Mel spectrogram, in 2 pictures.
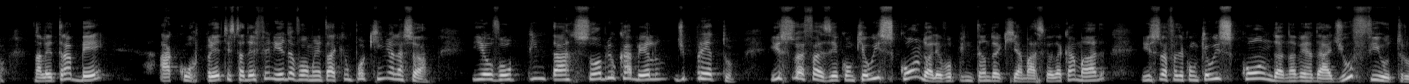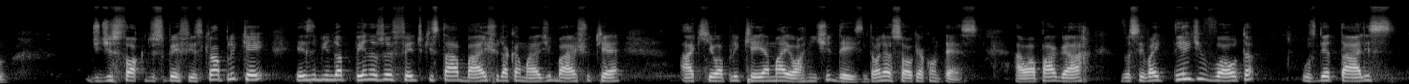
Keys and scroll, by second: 16.2 space, 23.5 space.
